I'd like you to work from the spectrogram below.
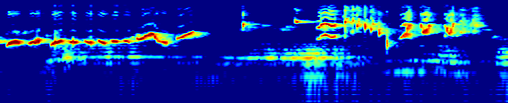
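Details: Murai batu used as a master to trigger response: a long run of fluid whistled notes rising over two seconds, then after a pause a dense burst of high, rapid chattering and whistles.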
